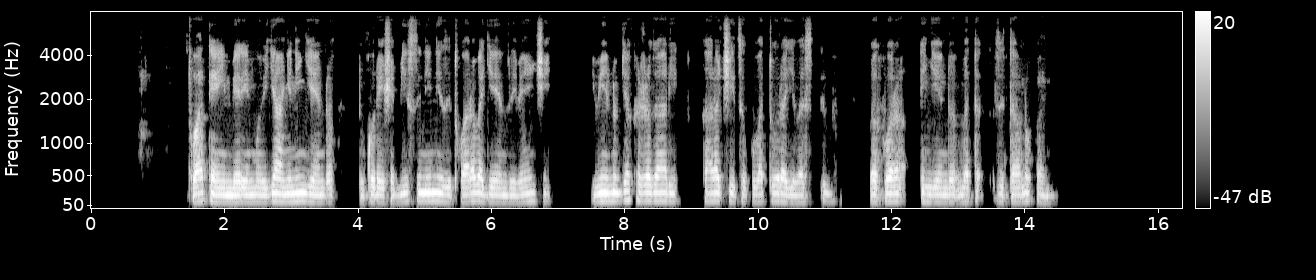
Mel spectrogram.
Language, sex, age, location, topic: Kinyarwanda, male, 18-24, Nyagatare, government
